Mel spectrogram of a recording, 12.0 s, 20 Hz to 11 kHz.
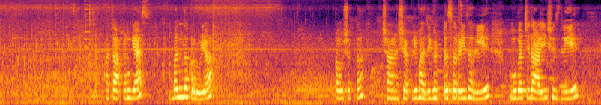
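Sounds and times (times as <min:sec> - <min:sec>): curry simmering with soft hiss: 0:00.0 - 0:11.9.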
